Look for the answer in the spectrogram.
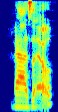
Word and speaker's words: Mazzio: Mazzio. I mean, I did a little reel about it because I was like, it really is just as easy. as easy as it looks. It's a short A. Mazzo.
